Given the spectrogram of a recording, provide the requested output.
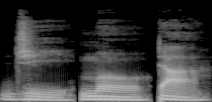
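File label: "jimota", concatenated syllables; Affixing experiment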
